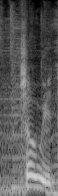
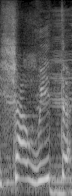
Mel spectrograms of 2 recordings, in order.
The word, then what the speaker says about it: Shawit: Shawit, on dit. Voilà, ça se dit Shawit, Shawit. voilà, mais je trouve qu'il est génial.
